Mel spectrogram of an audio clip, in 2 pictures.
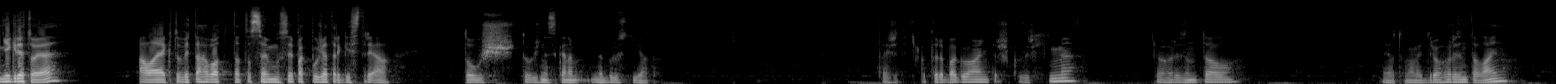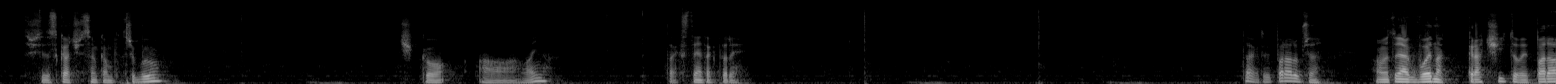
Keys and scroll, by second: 3.3 Up, 3.6 Return, 7.7-8.7 typing, 12.2-13.9 typing, 15.1-16.5 typing, 18.0 typing, 19.3-26.0 typing.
